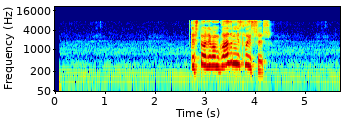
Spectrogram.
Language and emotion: Russian, angry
